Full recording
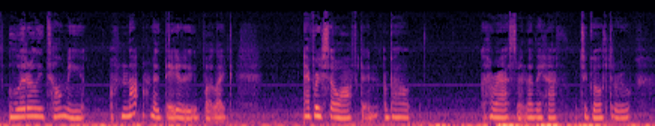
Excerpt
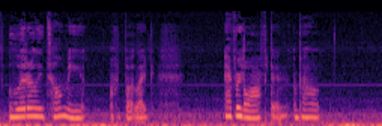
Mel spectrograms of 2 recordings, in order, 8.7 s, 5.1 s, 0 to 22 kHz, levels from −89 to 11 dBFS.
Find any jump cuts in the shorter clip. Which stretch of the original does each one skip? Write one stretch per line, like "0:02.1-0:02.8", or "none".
0:01.6-0:02.6
0:04.3-0:04.5

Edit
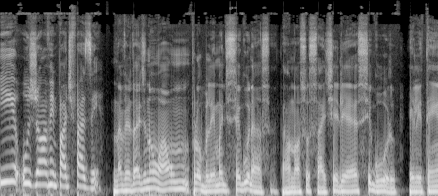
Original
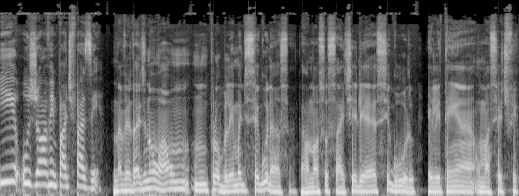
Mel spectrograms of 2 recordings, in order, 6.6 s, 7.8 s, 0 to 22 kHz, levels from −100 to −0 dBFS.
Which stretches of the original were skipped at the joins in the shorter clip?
0:02.8-0:03.1

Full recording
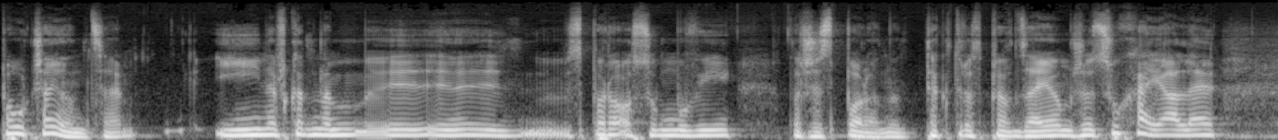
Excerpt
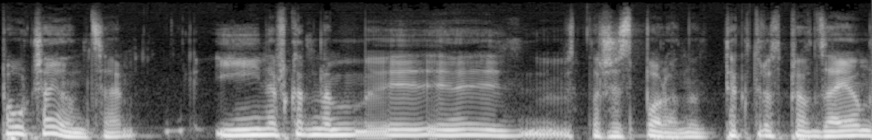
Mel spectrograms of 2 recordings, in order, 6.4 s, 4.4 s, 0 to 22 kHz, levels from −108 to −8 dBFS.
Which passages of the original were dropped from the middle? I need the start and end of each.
0:02.9-0:03.9

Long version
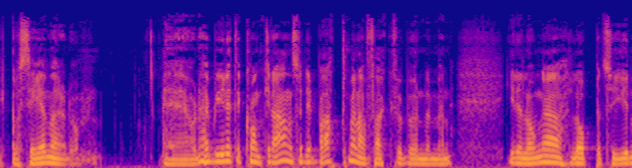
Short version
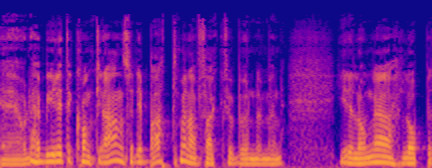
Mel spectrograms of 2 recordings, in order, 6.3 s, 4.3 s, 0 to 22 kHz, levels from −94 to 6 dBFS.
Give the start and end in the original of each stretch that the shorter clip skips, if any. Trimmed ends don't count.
none

